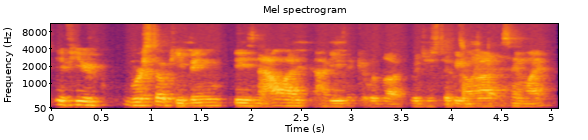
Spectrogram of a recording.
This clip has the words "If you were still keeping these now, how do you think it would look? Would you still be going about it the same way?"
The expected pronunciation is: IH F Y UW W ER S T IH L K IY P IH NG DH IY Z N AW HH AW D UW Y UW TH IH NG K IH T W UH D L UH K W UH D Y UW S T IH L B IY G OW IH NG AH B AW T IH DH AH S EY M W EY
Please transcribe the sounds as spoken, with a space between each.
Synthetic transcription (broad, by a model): IH F Y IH W ER S T IH L K IY P IH NG DH IY Z N AW HH AW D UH Y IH TH IH NG K IH T W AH D L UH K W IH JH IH S T IH L B IY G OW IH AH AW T DH AH S EY M W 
